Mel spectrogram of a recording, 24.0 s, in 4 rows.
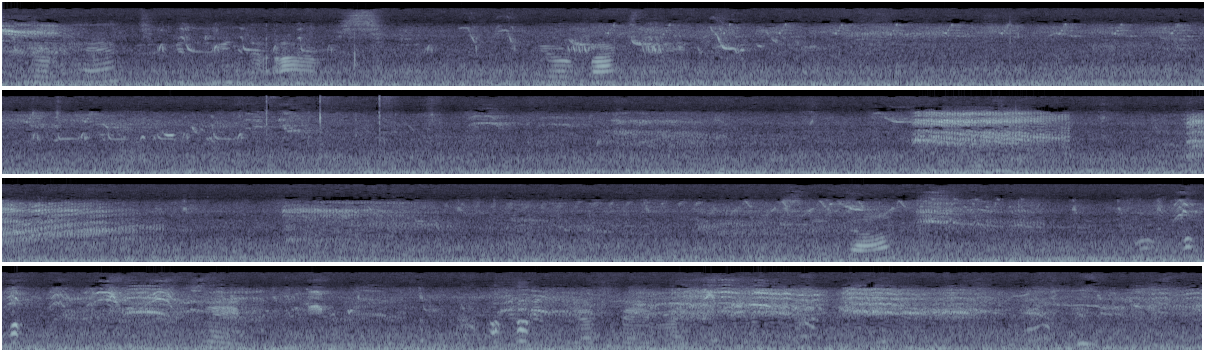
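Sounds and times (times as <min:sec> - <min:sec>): outdoor background noise: 0:00.0 - 0:24.0
harsh bird calls: 0:08.4 - 0:24.0.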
